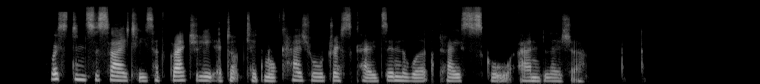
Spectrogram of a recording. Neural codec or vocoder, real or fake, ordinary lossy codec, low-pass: codec, 44.1 kHz, 2.6 kbps, SNAC; fake; Opus, 32 kbps; 14.4 kHz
